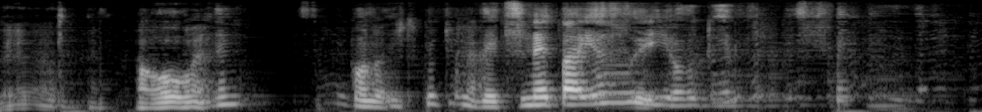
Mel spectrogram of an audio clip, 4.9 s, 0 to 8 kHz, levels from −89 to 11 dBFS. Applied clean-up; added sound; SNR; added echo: neural mask model DeepFilterNet 3.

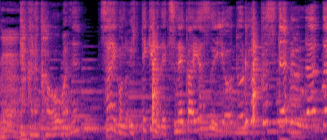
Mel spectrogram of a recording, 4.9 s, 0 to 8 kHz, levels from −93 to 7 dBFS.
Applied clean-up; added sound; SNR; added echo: none; Snare drum; 2 dB; reverberation time 0.3 s.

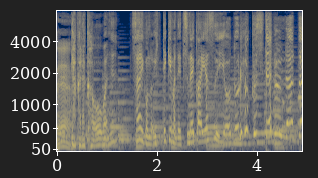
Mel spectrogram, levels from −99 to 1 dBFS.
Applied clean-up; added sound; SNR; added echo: none; none; none; none.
